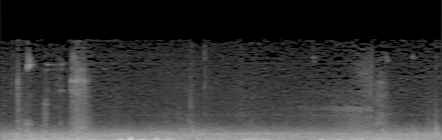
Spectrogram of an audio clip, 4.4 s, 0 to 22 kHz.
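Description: Volvo D5 electric fuel pump running after the ignition is switched on, a faint steady whine under a steady hiss, building fuel-line pressure to about 55 psi. A few low thumps come about a second and a half in.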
